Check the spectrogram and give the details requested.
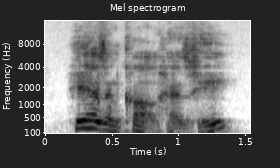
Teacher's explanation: Remember, the intonation is rising. It's going up.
